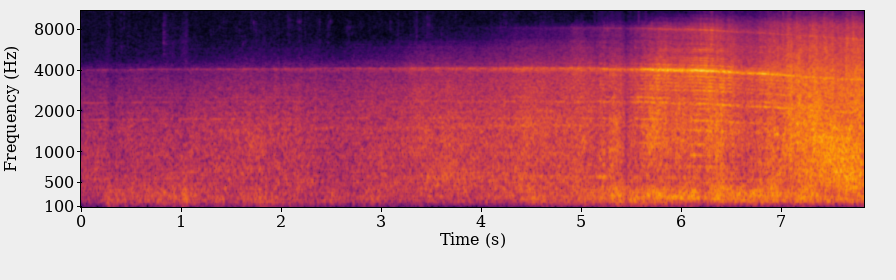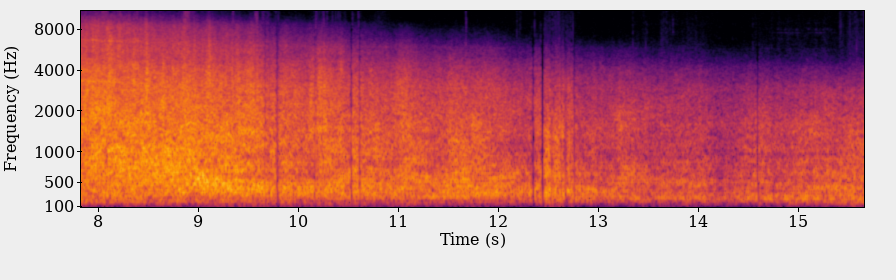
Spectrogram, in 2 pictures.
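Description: Dassault Falcon 2000EX business jet's twin turbofans passing on arrival: a high whine that drops slightly in pitch as the jet goes by, under an engine rush that builds, peaks about halfway through and then fades.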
